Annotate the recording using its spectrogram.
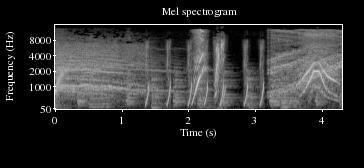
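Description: Cartoon-style children's theme jingle with a steady beat. About a second and a half in, a quick run of rising 'bloop' sweeps plays, followed near the end by one pitch that rises and then falls.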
